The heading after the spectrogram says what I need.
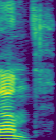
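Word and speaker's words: ل: এরপরে হচ্ছে এরপর হচ্ছে লাম। লামটি উপরে তালুর সঙ্গে লাগিয়ে উচ্চারণ করতে হবে।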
